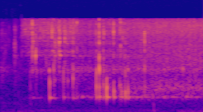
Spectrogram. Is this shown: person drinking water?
yes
